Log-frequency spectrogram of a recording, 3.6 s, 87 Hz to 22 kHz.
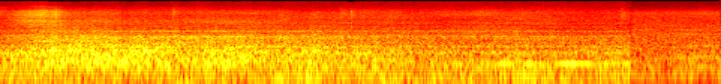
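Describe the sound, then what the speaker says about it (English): A JR train near Tachikawa Station rumbles past with a loud, steady roar of wheels on rails and a thin squeal running under it. "Loving how frequent these trains are about 8:30."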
